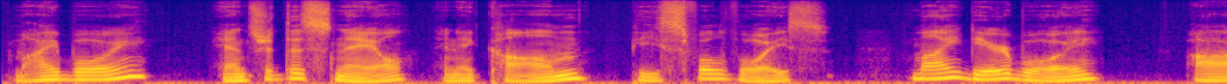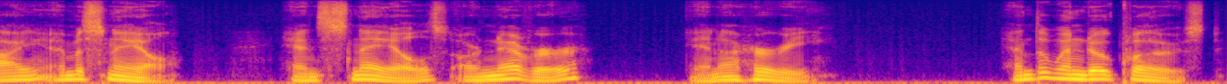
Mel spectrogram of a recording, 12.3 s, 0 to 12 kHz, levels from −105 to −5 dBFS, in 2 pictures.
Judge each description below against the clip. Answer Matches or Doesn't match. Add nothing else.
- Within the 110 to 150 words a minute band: Matches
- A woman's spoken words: Doesn't match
